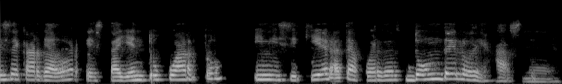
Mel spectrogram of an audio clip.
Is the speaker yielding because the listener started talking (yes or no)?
no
